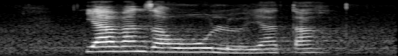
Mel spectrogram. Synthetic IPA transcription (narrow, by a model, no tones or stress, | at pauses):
jaβand͡zawulɔjatʼa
